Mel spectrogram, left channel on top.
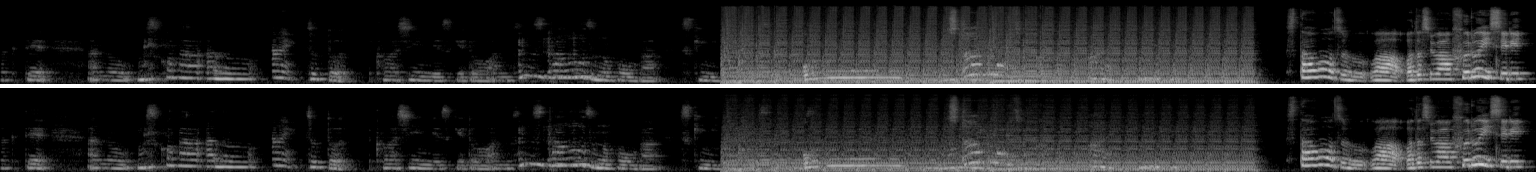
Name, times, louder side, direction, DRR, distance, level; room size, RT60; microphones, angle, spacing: voice 1, 0.0-2.6 3.1-3.5 3.8-8.4 8.7-8.9 9.2-10.8 11.3-11.9, right 1 dB, 30° right, -2 dB, 0.7 m, -36 dB
voice 2, 5.2-5.9 8.0-9.1 9.6-10.1 10.9-11.9 13.0-15.2, left 1 dB, 10° left, 3 dB, 0.4 m, -25 dB
sound 1, 7.2-12.5, left 3 dB, 70° left, 0.5 m, -31 dB
3.8 x 2.4 x 3.5 m, 0.34 s
head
